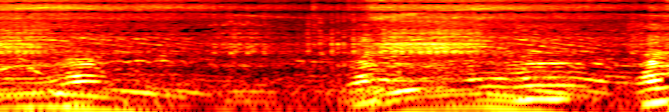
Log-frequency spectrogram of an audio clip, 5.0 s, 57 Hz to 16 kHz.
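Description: Off-road 4x4's engine revving hard several times, the pitch climbing and dropping back with each rev.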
